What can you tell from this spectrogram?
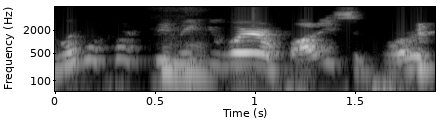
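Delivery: mock disbelief. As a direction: rattle it off in stunned disbelief. Retelling his own disbelief.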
